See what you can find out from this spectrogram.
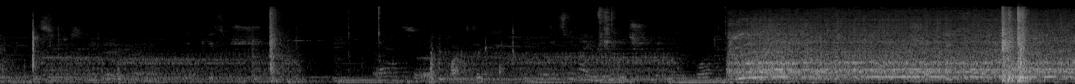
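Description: Quiet start, then a strong steady grind and pump hum with a held mid tone, even and free of knocks or rattles; healthy running.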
